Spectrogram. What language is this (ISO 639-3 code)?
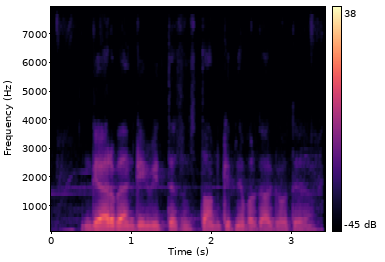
hin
